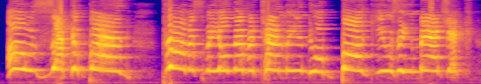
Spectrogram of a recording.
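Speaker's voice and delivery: very high, loud swooning gasp; swooning woman voice. Acted. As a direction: gush at him like a starstruck girlfriend. Saltine speaks in the play.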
